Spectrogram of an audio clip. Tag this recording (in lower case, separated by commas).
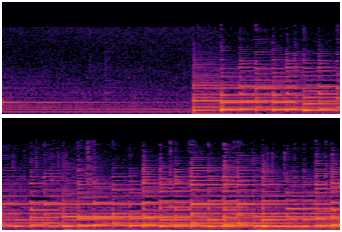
acoustic guitar, musical instrument, music, guitar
